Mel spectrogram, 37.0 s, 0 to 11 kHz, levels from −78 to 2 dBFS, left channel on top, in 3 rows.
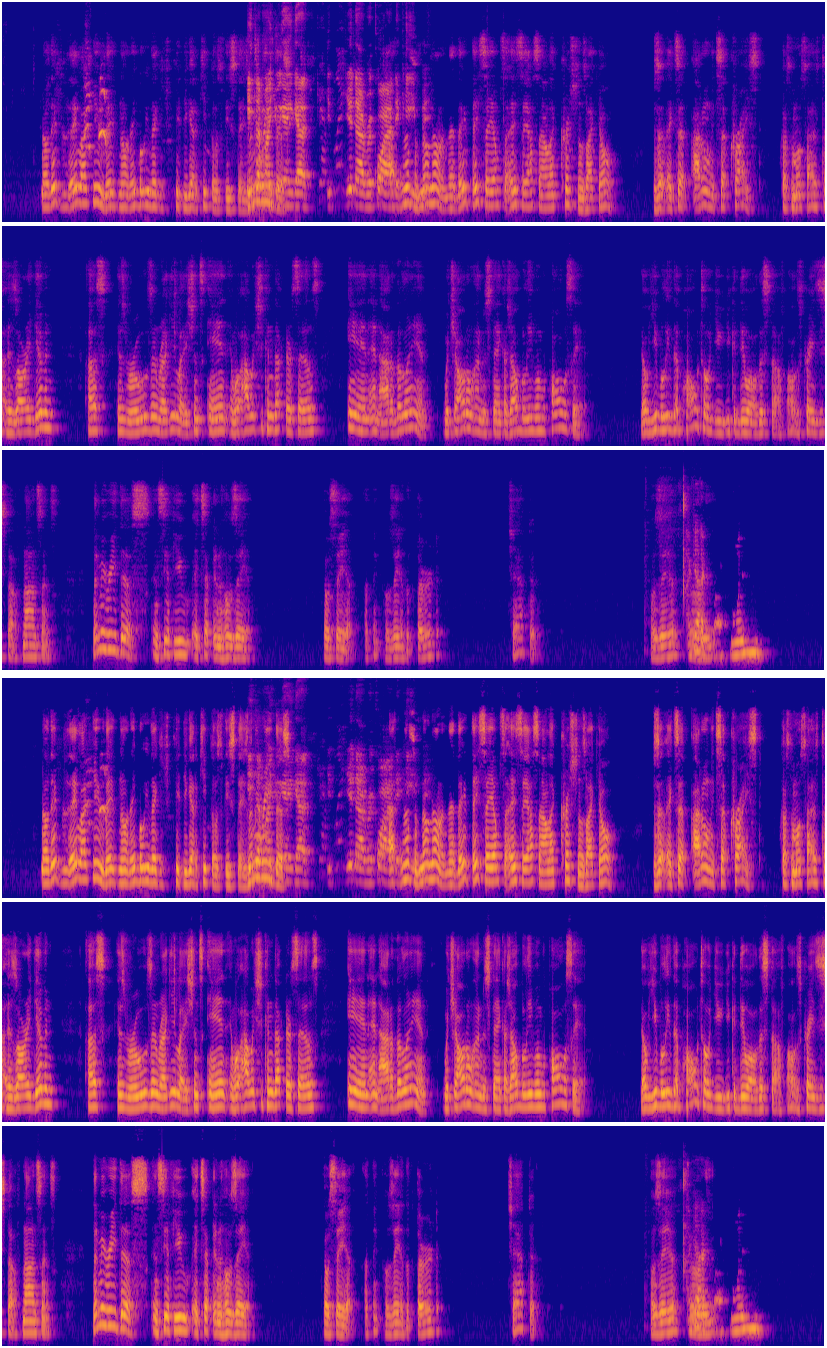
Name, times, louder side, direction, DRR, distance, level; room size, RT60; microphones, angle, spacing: voice 1, 0.6-4.3 5.8-9.2 9.8-11.3 11.7-13.1 13.6-17.1 17.5-21.1 21.9-25.4 26.1-28.4 29.5-29.9 30.3-31.3 32.3-32.7 34.4-35.4, right 5 dB, 60° right, 0.3 m, -20 dB
voice 2, 1.2-1.6 3.7-6.4, left 4 dB, 80° left, 0.7 m, -23 dB
voice 3, 35.0-36.0, left 1 dB, 20° left, 0.5 m, -23 dB
4.4 x 2.7 x 3.5 m
head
